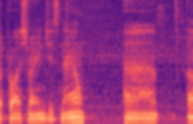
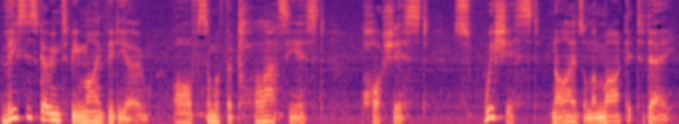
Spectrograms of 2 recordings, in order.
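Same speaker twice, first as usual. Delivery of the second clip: posh voice; slower than usual. Acted. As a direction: play it grand and plummy. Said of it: "enough with the posh voice".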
